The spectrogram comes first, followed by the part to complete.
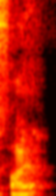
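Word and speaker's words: FHIR: fast Healthcare interoperabilities resources it is pronounced as fire it is a standard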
